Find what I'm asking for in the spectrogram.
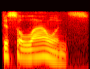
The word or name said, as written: disallowance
